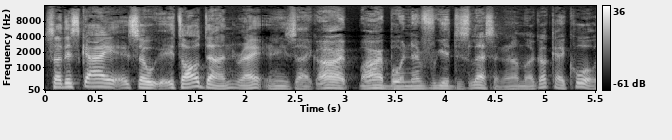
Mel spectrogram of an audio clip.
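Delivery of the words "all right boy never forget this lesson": put-on old-West cowboy outlaw voice. Speaker retells a man's words after a whooping, Red Dead Redemption character voice. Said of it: "sounds like a character out of Red Dead Redemption".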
